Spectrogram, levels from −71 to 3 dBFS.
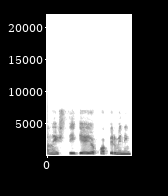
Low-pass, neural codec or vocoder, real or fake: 7.2 kHz; codec, 16 kHz, 0.9 kbps, LongCat-Audio-Codec; fake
